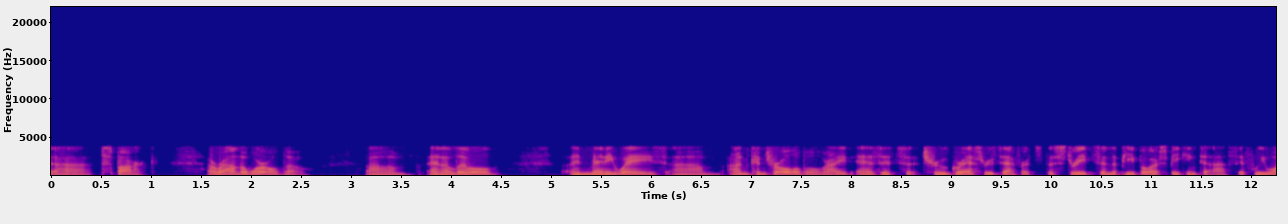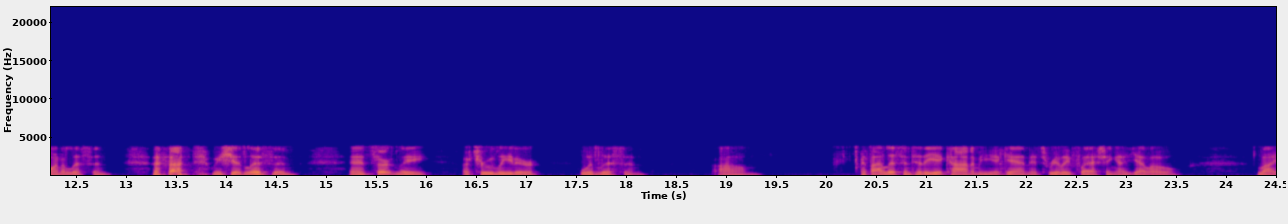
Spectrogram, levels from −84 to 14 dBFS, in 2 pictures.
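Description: Nothing goes wrong anywhere here: the speech just sits in the usual narrow phone band with nothing above 4 kHz, which fits a normal G.711 mu-law call at 64 kbps doing its job.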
